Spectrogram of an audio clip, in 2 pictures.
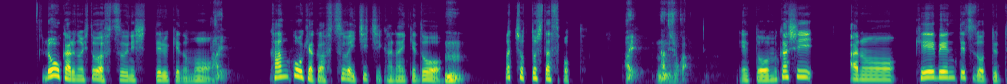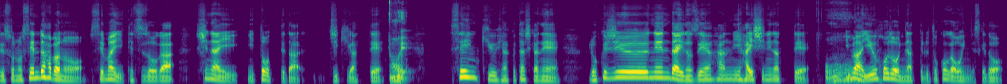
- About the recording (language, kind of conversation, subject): Japanese, podcast, 地元の人しか知らない穴場スポットを教えていただけますか？
- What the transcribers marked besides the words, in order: none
